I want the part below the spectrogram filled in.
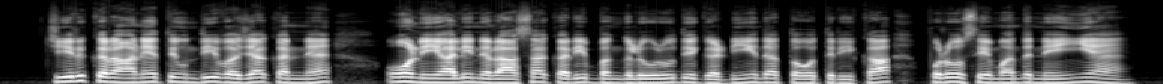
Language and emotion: Dogri, sad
